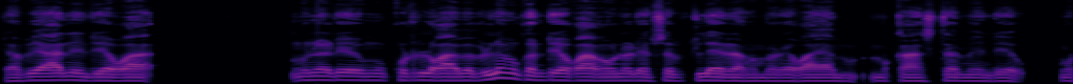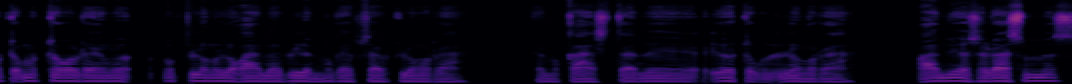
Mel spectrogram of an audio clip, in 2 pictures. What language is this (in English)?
Qaqet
